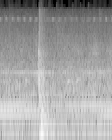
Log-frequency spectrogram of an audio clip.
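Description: A single muffled thud of a door closing, loud and near, landing once over a steady idling vehicle hum.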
